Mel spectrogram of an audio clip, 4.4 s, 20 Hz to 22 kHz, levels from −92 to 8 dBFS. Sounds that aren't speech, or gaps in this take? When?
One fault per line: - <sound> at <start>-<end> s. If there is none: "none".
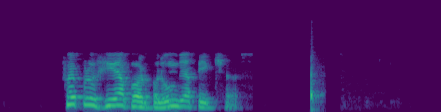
- thud at 3.1-3.3 s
